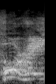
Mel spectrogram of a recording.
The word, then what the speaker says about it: Jorge: Is George present? He asked. IT AIN'T GEORGE. IT'S JORGE. YOU LIKE YOUR MOTHER. SAY IT RIGHT.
